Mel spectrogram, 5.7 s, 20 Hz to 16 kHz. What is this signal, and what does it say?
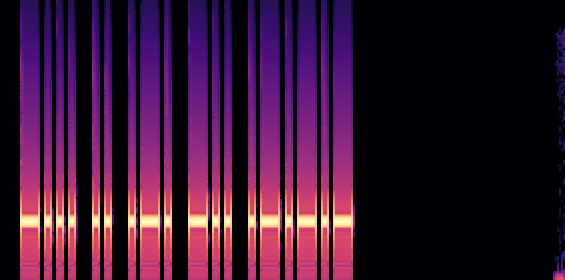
Morse code, heard as a keyed tone, about 21 wpm, 700 Hz. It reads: BIRD.
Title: Sentences from Top 1000 Words - Review Part 2 - 20wpm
